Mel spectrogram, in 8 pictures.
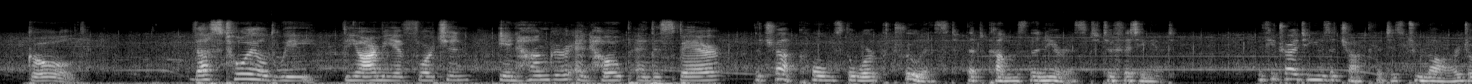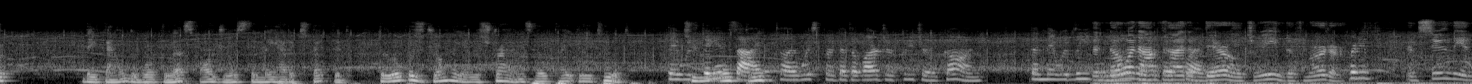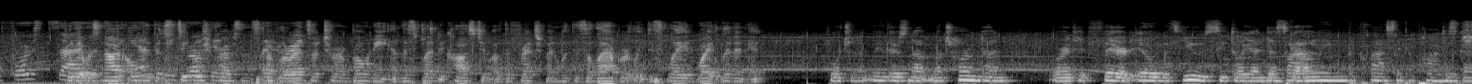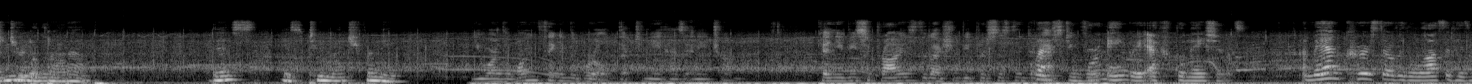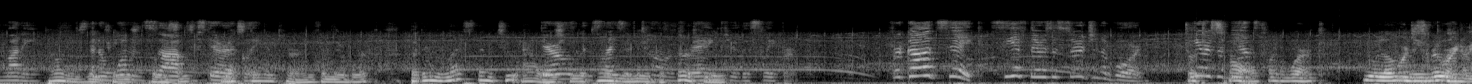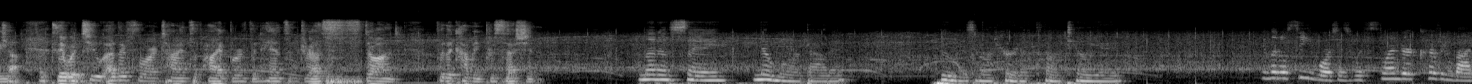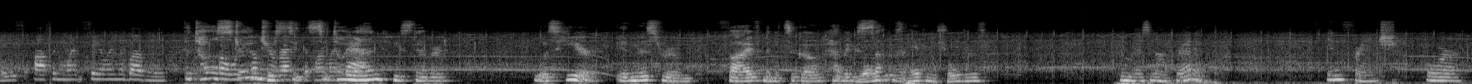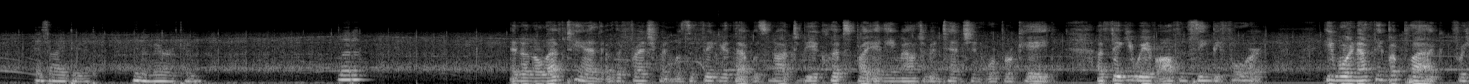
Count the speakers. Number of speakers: nine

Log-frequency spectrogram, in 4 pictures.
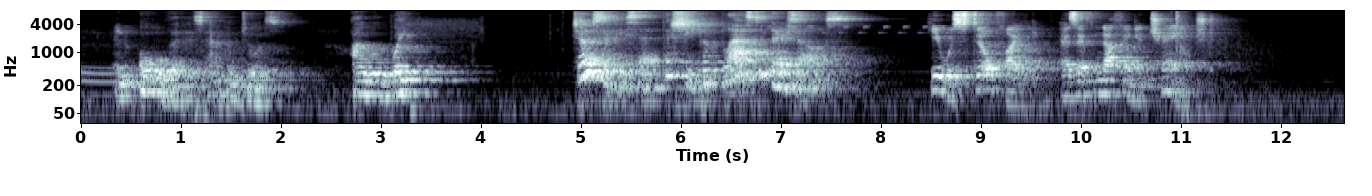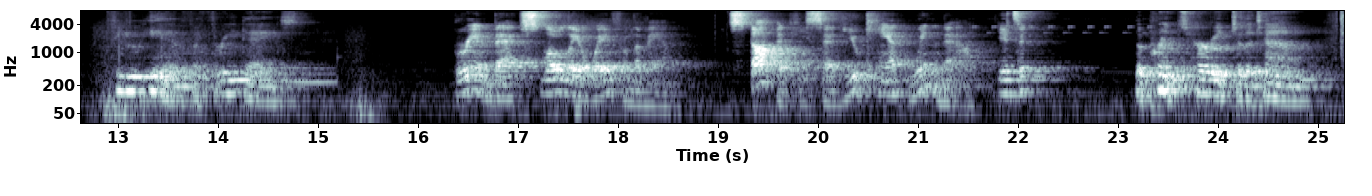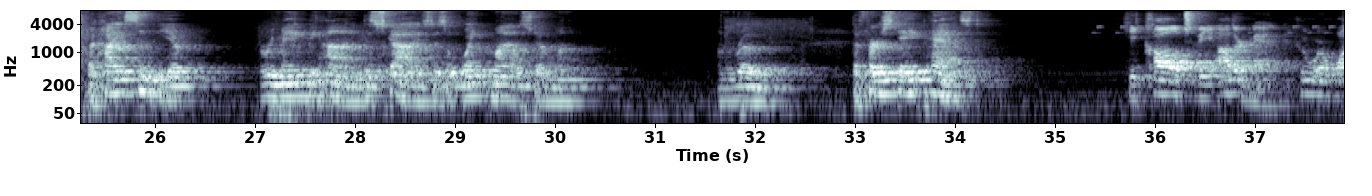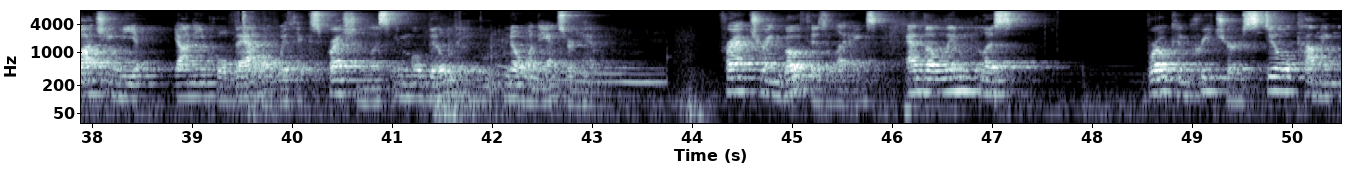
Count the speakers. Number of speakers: three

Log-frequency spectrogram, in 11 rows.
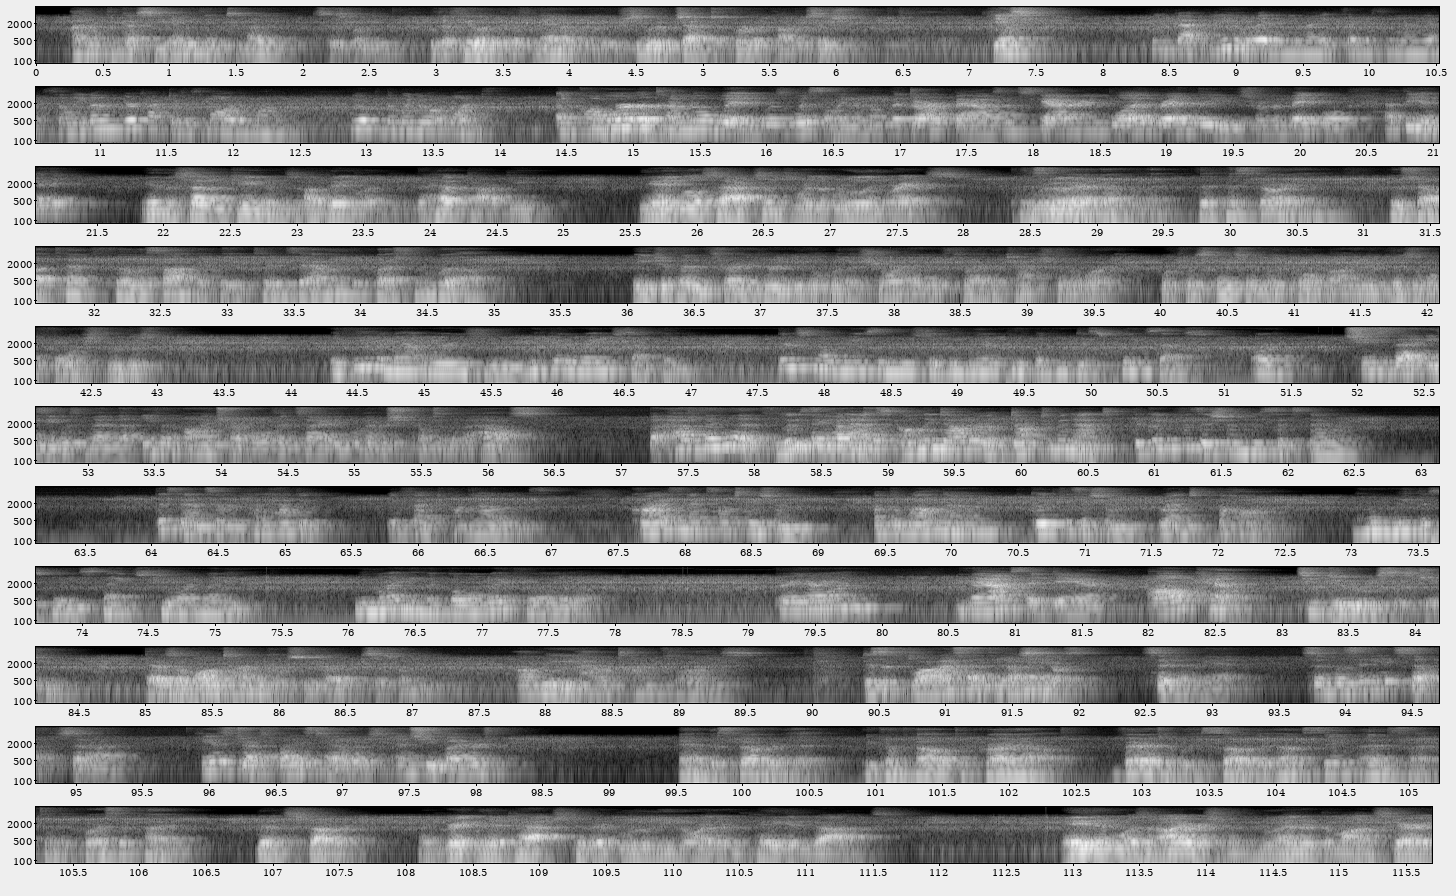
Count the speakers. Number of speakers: nine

